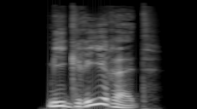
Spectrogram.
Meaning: second-person plural subjunctive I of migrieren
- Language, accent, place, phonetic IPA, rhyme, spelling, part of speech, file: German, Germany, Berlin, [miˈɡʁiːʁət], -iːʁət, migrieret, verb, De-migrieret.ogg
